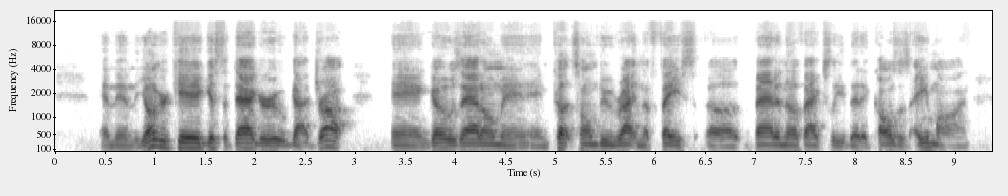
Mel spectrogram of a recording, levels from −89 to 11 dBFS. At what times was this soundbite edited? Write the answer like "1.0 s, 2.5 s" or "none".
none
